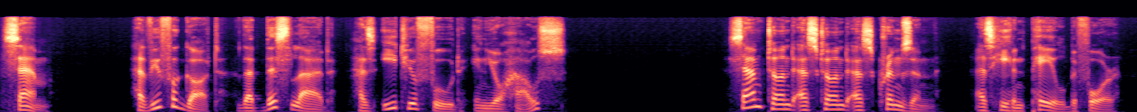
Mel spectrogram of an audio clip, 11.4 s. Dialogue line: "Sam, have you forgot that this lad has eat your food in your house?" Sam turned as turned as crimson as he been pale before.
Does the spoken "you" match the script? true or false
true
